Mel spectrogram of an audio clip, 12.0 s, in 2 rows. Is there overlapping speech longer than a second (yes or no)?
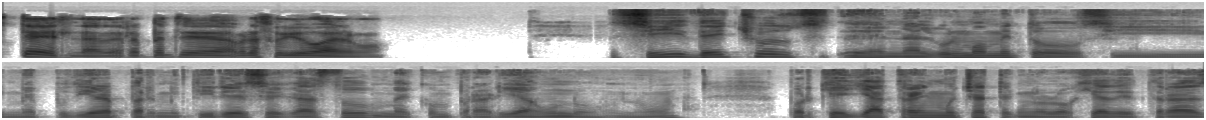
no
